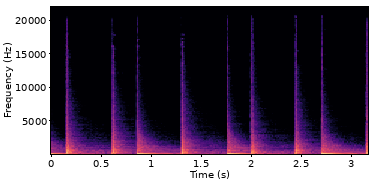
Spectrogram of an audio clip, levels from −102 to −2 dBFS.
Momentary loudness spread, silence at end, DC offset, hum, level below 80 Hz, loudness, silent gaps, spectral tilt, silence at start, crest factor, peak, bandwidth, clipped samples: 8 LU; 0 s; under 0.1%; none; -56 dBFS; -30 LUFS; none; -9 dB/octave; 0 s; 18 dB; -10 dBFS; 7.2 kHz; under 0.1%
